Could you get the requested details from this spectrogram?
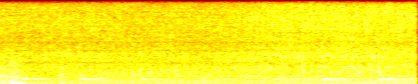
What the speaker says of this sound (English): We got the engine running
